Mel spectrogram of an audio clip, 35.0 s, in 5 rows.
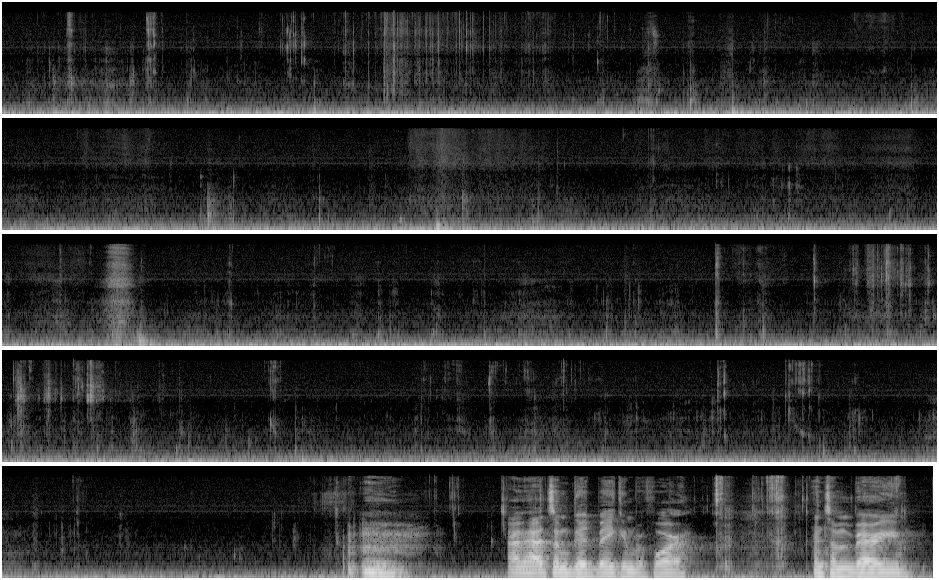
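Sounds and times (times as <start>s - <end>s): potato chips crackling: 2.0s - 5.2s, 20.1s - 22.3s, 33.4s - 34.3s
mouth chewing: 15.7s - 23.4s, 24.1s - 29.0s.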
